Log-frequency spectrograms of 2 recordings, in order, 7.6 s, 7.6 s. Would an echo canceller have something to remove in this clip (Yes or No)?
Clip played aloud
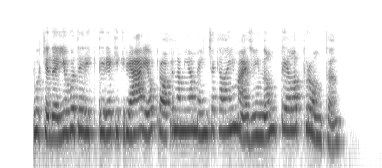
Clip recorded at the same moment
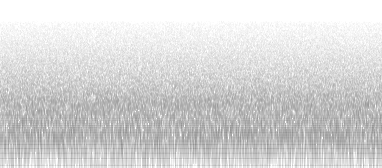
No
